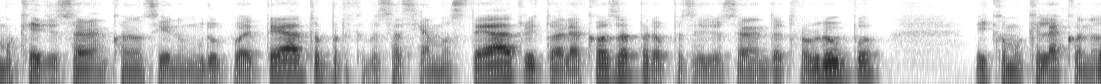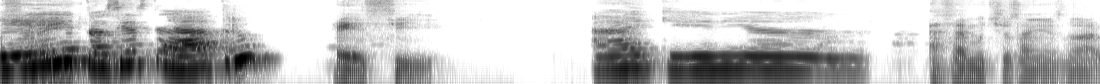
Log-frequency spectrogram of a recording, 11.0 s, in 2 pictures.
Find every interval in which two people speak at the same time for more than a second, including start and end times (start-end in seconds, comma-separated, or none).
none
